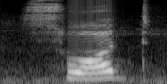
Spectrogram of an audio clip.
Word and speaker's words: sword: Again: whole, right, rack, to, wrap, sword, wrist, answer, wrinkle, whom, wriggle. So friends, इसी के साथ ही हमारे silent letters जो थे वो भी आज ख़त्म हो गए हैं.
